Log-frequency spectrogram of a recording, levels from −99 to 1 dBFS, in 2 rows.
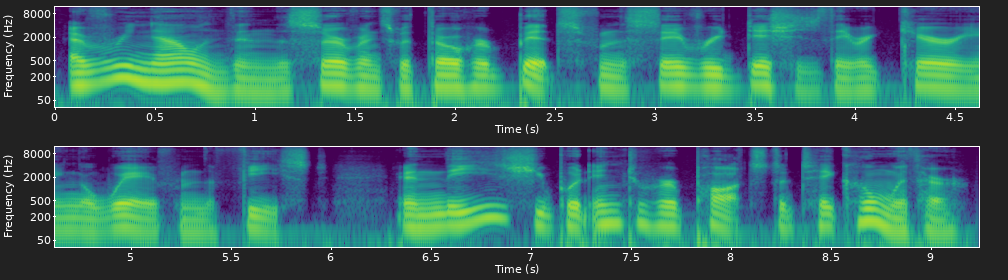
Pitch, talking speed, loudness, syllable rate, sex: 105 Hz, 215 wpm, -19 LUFS, 5.0 syllables/s, male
